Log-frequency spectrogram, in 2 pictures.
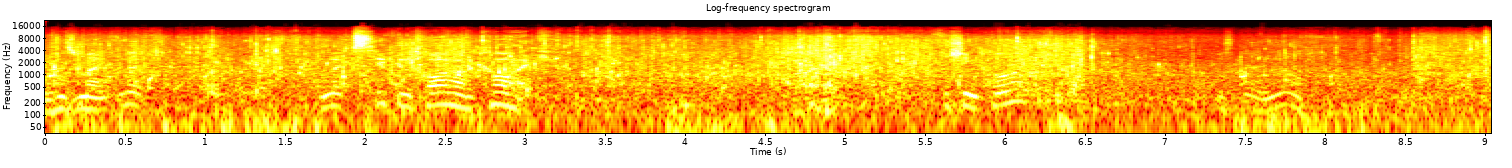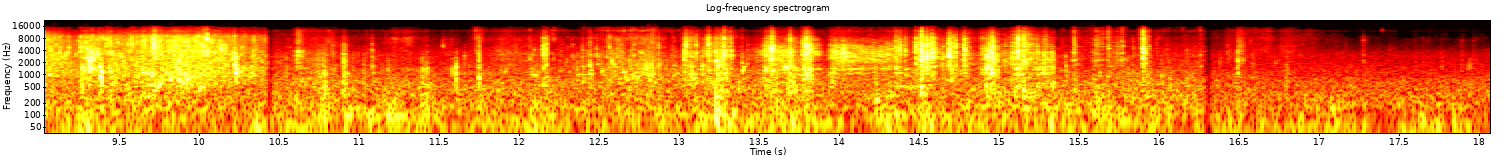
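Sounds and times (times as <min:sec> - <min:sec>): short splashes or knocks: 0:00.0 - 0:13.9
water lapping around kayak: 0:00.0 - 0:18.0
wind on microphone: 0:00.0 - 0:18.0.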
